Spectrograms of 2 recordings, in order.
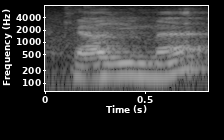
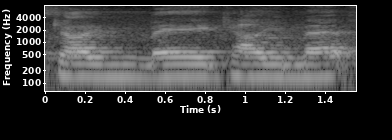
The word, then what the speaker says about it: Calumet: So, is that how you say it? Calumet? Calumet? I think that's how you say it. That's how I say it. See, for me, it's like Calumet. May, like French? Yeah, like French.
